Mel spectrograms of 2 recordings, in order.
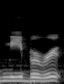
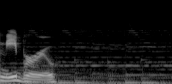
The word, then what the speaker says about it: Nibiru: dark magician hold a sec neberu yeah it's pronounced neberu Neu you don't know what Neu is isn't it Nibiru I pronounce it neiru but I I guess niburu is also valid too yeah I I I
